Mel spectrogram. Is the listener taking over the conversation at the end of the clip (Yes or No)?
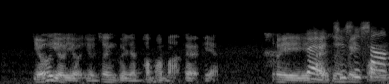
Yes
